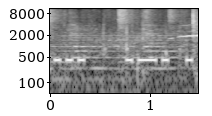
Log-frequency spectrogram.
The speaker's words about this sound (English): Hold that horse.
